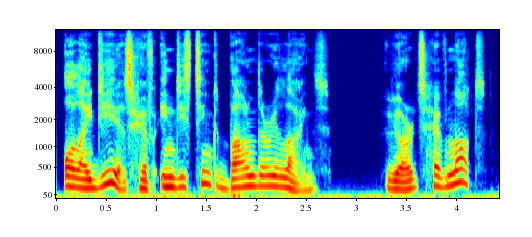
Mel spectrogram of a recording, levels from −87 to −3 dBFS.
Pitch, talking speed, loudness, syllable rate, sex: 150 Hz, 120 wpm, -15 LUFS, 4.2 syllables/s, male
